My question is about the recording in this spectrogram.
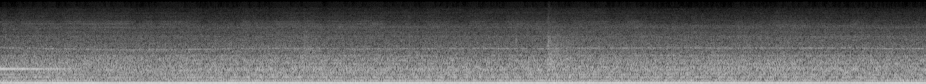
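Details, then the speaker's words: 1998 Chevrolet Corvette convertible Pace Car, 5.7L LS1 V8, 4L60E automatic, stock OE exhaust with center chrome tips, hood open: smooth even low burble at steady idle, no ticking, knocking or whine; normal healthy idle. "We'll fire that motor up just so you get to hear what that LS1 motor sounds like with this stock OE exhaust."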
